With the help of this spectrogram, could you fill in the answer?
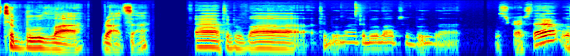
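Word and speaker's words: tabula rasa: time please forgive me I mispronounced it wrong because I was I was trying to fit his accent I messed it up it is tabula razza we'll scratch that out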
